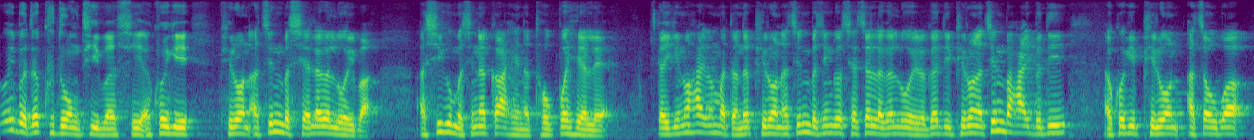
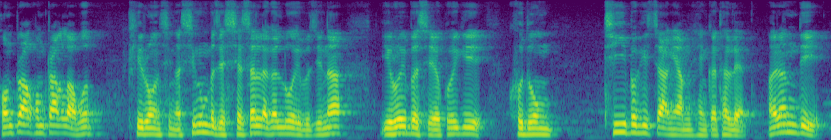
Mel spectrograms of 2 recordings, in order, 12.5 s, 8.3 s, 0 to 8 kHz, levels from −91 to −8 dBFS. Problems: background sounds at intervals, background conversations at intervals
